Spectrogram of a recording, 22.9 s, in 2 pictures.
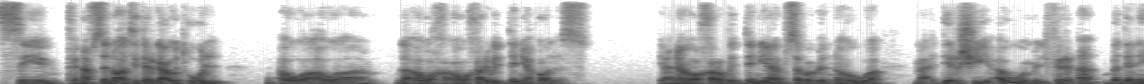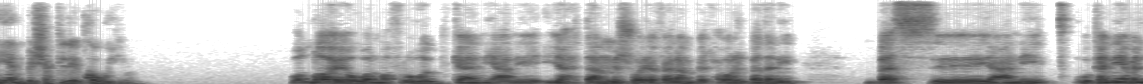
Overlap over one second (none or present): none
